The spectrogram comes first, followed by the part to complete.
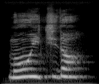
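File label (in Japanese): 女性 mou ichido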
